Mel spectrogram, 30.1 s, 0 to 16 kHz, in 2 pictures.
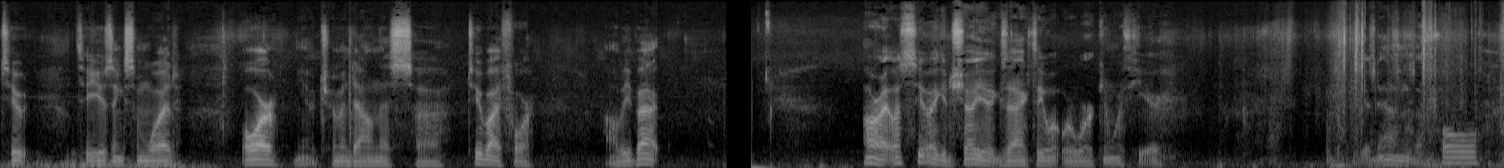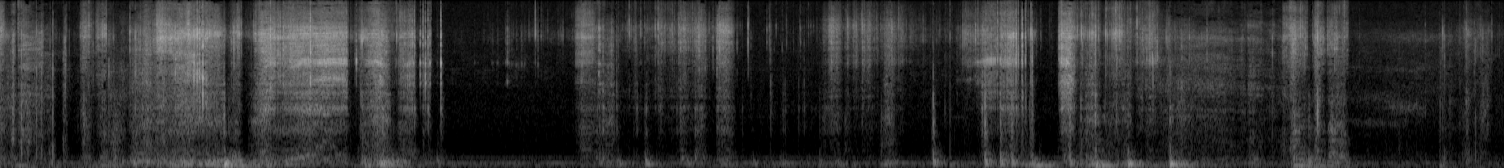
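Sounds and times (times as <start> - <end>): scraping against foam and fiberglass: 12.3 - 19.5, 20.8 - 28.6.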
